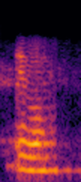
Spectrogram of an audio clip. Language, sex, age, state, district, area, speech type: Sanskrit, female, 18-30, Odisha, Jagatsinghpur, urban, conversation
